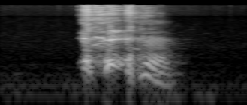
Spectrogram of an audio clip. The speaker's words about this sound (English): And guys, I'm sorry if like my voice is like cutting out tonight and I'm like coughing like that. I've got something down my throat. I don't know what it is.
